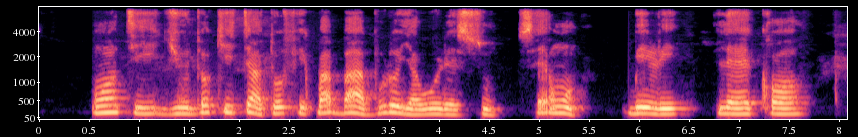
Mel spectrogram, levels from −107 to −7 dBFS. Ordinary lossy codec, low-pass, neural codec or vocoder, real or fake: none; 7.2 kHz; none; real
